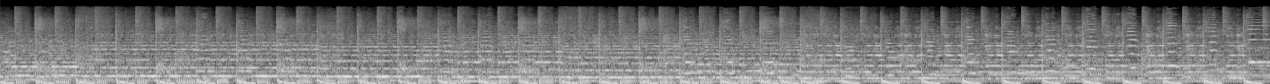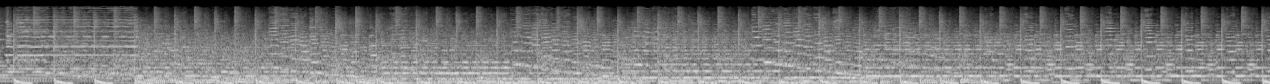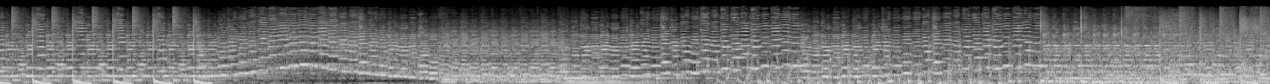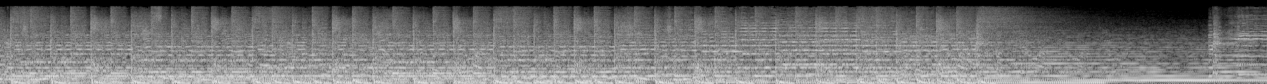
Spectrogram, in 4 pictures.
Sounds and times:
Violin, fiddle: 0.0s - 50.7s.

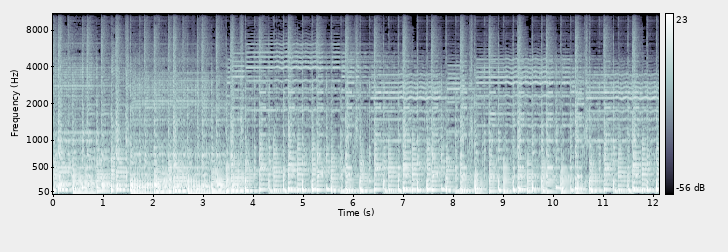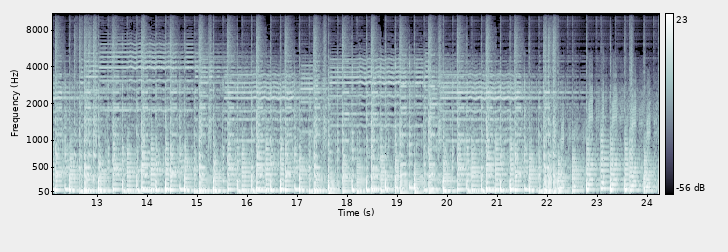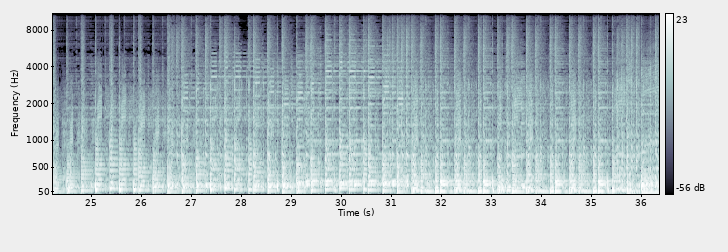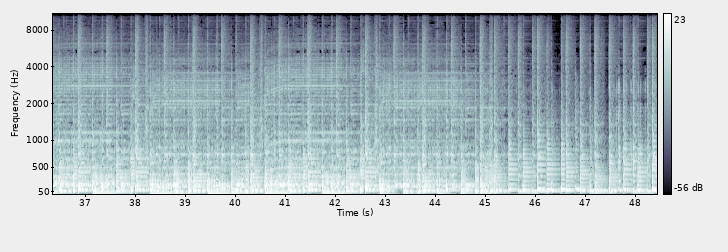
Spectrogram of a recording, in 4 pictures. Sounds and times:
Video game music: 0.0s - 48.4s.

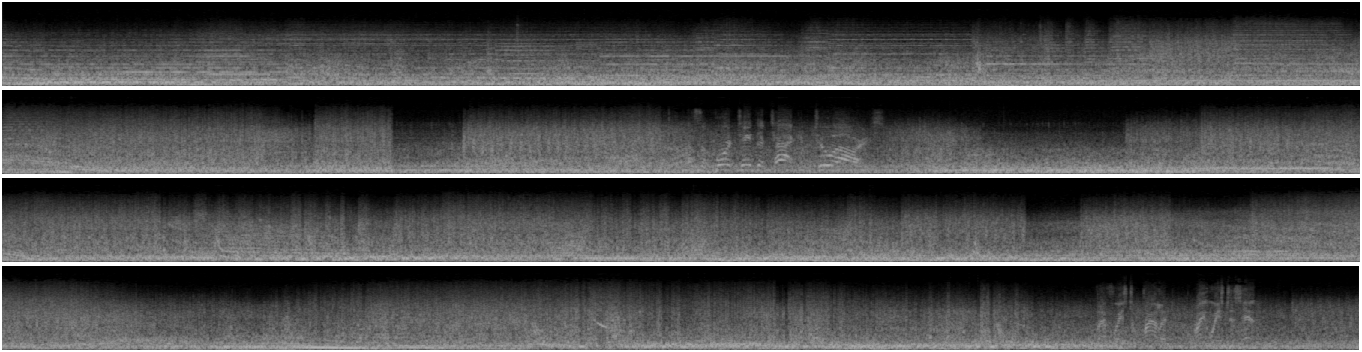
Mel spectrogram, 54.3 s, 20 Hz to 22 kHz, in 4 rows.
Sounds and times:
Speech: 20.4s - 22.4s, 51.7s - 53.4s
Wind noise (microphone): 22.3s - 51.8s.

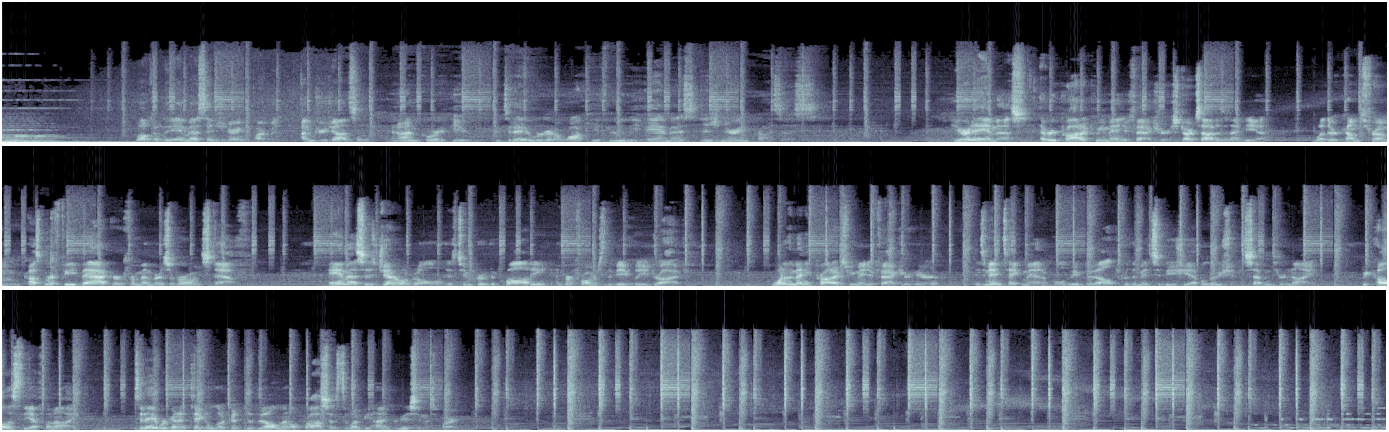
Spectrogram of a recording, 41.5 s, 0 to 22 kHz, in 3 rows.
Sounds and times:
Music: 0.0s - 41.5s
Speech: 1.4s - 8.2s, 9.5s - 16.3s, 17.1s - 20.7s, 21.6s - 32.3s.

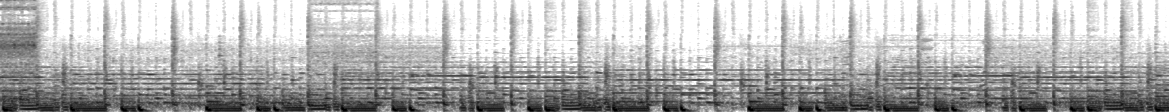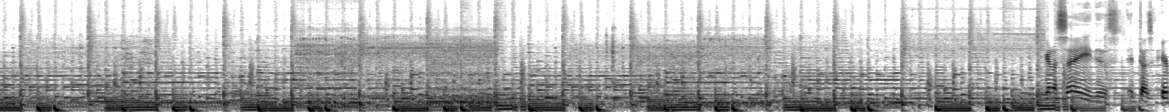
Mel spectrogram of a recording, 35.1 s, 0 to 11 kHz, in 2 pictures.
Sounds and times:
Music: 0.0s - 35.0s.

